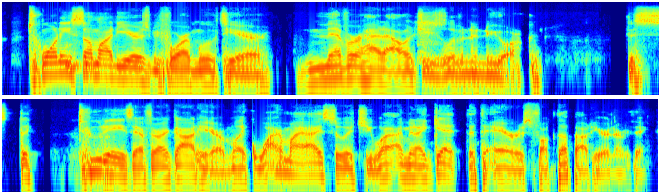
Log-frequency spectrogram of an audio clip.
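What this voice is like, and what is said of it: Slightly nasal, congested voice. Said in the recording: “my voice is a little nasally right now ... I've been sneezing ... allergies”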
